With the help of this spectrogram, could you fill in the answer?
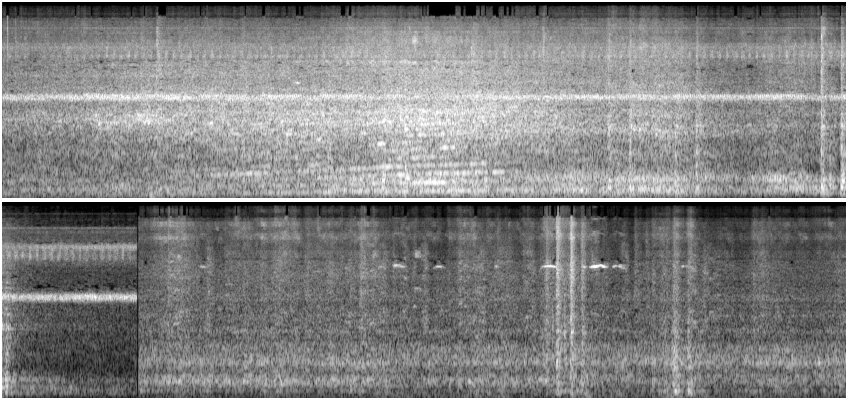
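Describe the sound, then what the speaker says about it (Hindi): A train pulls in and runs along with a steady rumble and clatter of wheels on rails. It swells loud at first, then settles into a quieter, even rolling with faint squeals and no talking. "जैसे ही ट्रेन आती है, अभय उसमें चढ़ जाता है।"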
